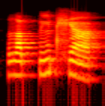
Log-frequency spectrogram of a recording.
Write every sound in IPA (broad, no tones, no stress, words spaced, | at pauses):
ðˤɨpːĩt xʲã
